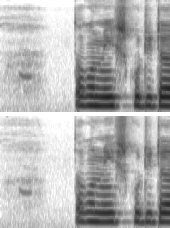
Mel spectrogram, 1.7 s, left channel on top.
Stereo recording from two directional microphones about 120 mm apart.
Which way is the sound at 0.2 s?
35° left (ahead or behind).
